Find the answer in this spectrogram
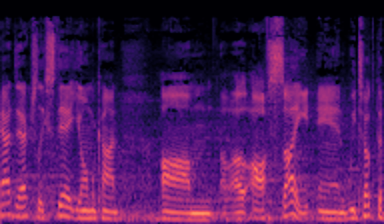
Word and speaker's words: Youmacon: It looks like Youmacon. You're the quinoa of conferences, is what I'm getting out of this. Yeah. It's because it's Japanese phonetics. Ah, okay. So the U is silent.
